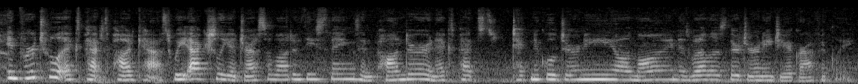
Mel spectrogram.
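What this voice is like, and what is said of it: Polished radio announcer voice. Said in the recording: “That was my radio voice.”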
